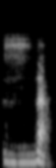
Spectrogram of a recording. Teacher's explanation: enggak perlu keluar lidah ini yang sama makhrajnya dengan makhraj Sin dan Shad yang desisnya banyak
